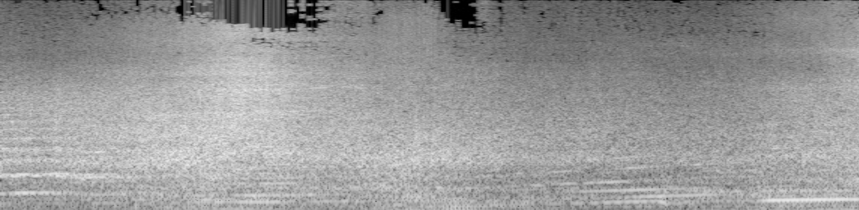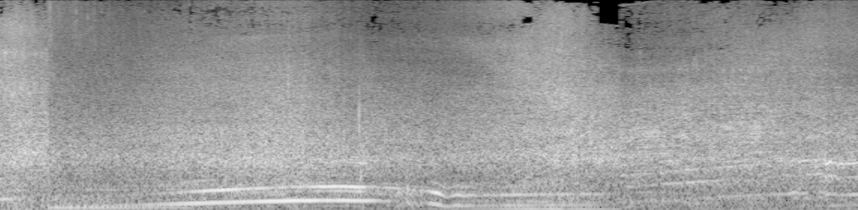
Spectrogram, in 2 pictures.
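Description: Several sports car engines one after another as the cars pass and pull away. The loudest engine climbs steadily in pitch about ten seconds in, then drops sharply at a gear change.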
